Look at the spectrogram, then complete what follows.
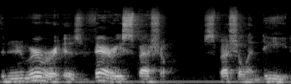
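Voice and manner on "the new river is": plain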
